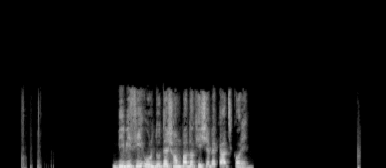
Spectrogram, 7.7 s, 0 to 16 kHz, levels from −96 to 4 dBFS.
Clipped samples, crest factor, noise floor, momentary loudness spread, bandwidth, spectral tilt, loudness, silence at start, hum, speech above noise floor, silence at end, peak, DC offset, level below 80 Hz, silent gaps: under 0.1%; 16 dB; under -90 dBFS; 8 LU; 7.8 kHz; -6.5 dB/octave; -14 LUFS; 2.25 s; none; over 77 dB; 0.55 s; -2 dBFS; under 0.1%; -52 dBFS; 5.08-7.14 s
